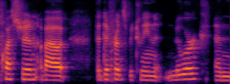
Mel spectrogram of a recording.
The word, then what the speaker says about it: Newark: or just an ER Newark Newark where that vowel is really reduced so we don't have much of an ass on there Newark and New York I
